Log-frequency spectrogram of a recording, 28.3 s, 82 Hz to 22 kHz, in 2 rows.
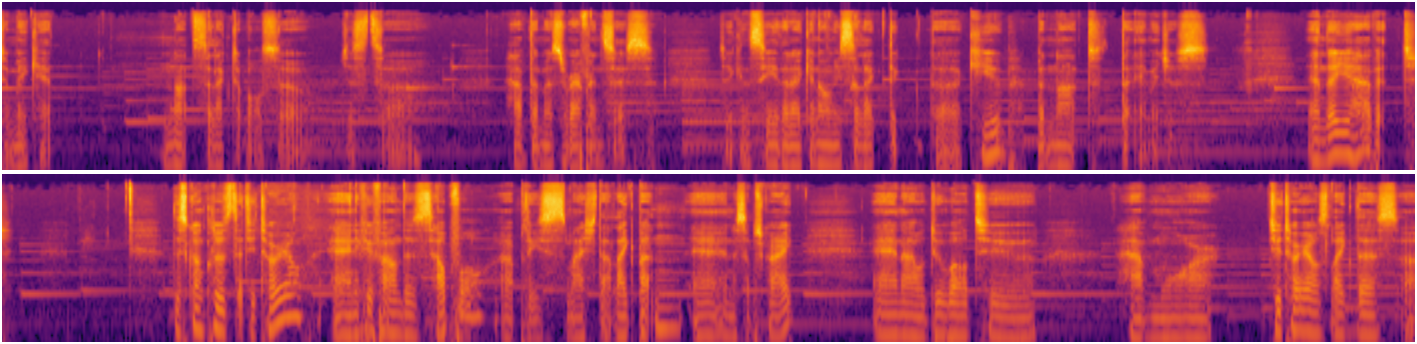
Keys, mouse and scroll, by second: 1.3 ctrl+shift+click, 1.6 ctrl+shift+click, 3.1 click, 3.3 click, 3.8 click, 4.2 click, 5.0 click, 5.2 click, 5.9 click, 6.5 click, 9.5 click, 10.7 click, 11.3 alt+shift+click, 13.3 click, 14.2 click, 14.7-15.7 alt+shift+drag, 16.1 alt+shift+click, 17.1 alt+shift+click, 18.2-21.1 alt+shift+drag, 22.2-26.9 shift+drag, 27.7 click.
